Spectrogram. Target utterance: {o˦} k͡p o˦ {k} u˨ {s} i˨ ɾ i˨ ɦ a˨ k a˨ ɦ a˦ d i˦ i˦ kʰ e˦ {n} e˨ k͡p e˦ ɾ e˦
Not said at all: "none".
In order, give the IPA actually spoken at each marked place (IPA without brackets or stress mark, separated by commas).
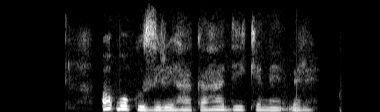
ɔ˦, k, z, n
